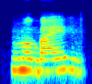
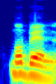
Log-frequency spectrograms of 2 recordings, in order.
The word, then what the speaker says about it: mobile: I'll give you a word which is pronounced two ways, in American and English ways. What is this? Mobile or Yeah, mobile. mobile, exactly. Mobile and mobile. That's because Americans pronounce it the way it's spelled.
